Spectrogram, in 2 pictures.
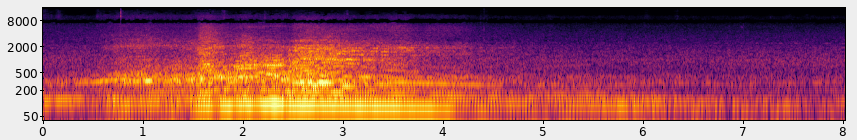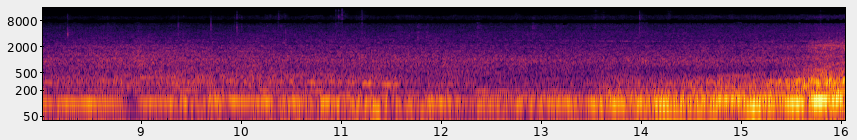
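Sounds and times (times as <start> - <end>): car driving past: 0.0 - 5.8, 13.6 - 16.0
low steady rumble: 0.0 - 16.0.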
